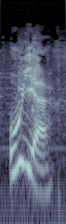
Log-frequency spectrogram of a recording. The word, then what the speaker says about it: OUYA: Oh Não, a pronúncia é UIA. UIA. UIA.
